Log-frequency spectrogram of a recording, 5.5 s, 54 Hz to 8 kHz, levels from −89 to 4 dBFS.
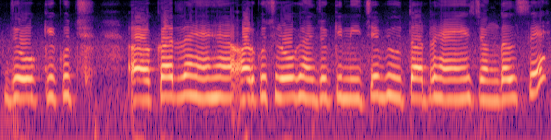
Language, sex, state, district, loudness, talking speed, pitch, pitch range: Hindi, female, Jharkhand, Garhwa, -12 LUFS, 230 wpm, 245 Hz, 240-260 Hz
